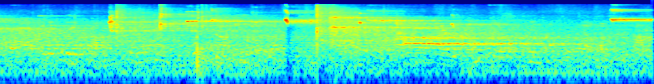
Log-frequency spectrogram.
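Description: Badminton rally: racket strikes on the shuttlecock and short high squeaks of court shoes on the mat, echoing in a large hall. The strikes come several times in the first three seconds or so, and a longer squeak-like tone follows about four seconds in.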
